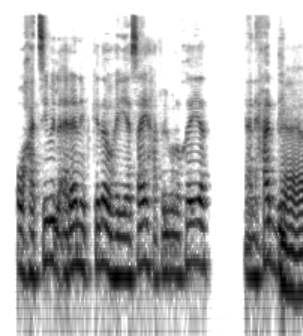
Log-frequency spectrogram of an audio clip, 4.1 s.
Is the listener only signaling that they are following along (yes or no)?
no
